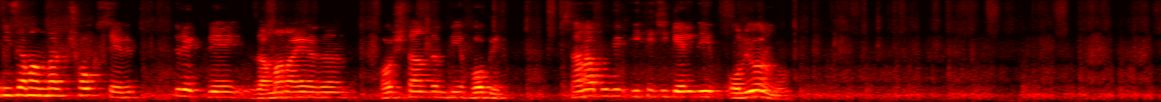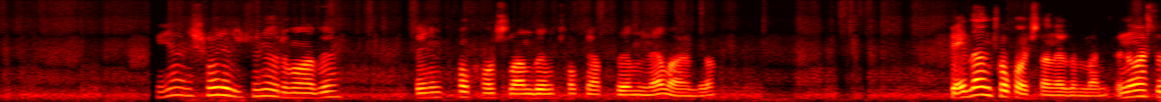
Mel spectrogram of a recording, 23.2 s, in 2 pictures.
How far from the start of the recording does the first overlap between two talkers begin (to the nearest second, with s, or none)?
none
